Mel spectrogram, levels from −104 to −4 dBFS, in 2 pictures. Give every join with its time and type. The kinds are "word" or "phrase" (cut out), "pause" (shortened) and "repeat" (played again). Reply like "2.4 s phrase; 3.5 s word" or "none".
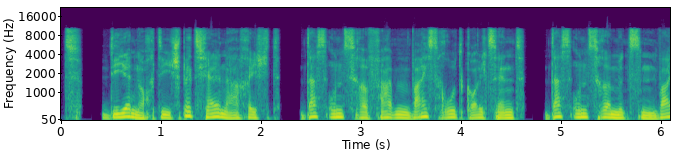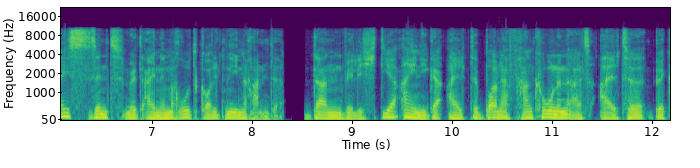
none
